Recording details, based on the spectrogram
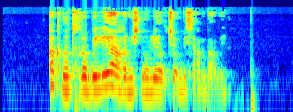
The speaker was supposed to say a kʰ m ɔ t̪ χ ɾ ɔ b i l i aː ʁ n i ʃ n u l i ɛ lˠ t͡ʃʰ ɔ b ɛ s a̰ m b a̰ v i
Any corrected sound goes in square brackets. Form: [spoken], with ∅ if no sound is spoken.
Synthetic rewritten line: a kʰ m ɔ t̪ χ ɾ ɔ b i l i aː ʁ n i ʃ n u l i ɛ lˠ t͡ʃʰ ɔ b [i] s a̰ m b a̰ v i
